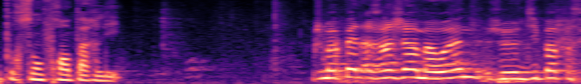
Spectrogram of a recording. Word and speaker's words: Rajae Maouane: Molenbeek connu aussi pour son franc-parler je m'appelle Raja mawan je ne dis pas parce que j'ai peur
